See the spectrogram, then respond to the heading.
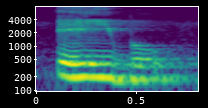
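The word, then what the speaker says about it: able: হ্যাঁ, অ্যাবল বলবো না, আমরা কি বলবো না, অ্যাবল বলবো না, আমরা কি বলি, অ্যাবল। ওকে, অ্যাবল, অ্যাবল আসলে অ্যাবল না, অ্যাবল কি ছিল, এইবো। অ্যাবল কি হয়, এইবো।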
